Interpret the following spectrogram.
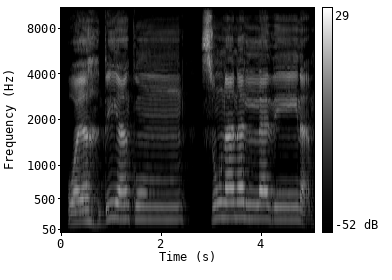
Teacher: سین کی سیٹی باریک ہوگی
